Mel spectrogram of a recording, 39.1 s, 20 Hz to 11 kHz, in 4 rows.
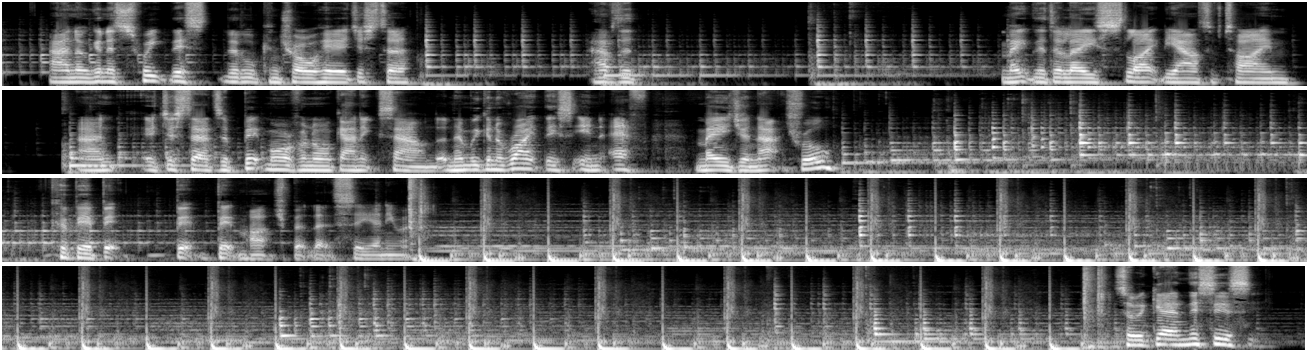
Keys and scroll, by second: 22.6 space, 37.4 space.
